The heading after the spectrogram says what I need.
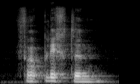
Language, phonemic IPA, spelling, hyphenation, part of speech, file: Dutch, /vərˈplɪxtə(n)/, verplichten, ver‧plich‧ten, verb, Nl-verplichten.ogg
- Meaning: 1. to oblige, compel, force 2. to affiliate, to unite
